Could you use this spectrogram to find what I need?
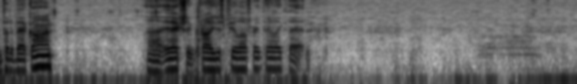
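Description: Metal tweezers tap and scrape softly on a circuit board.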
